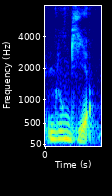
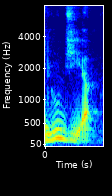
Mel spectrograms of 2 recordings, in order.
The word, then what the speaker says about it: Lugia: Ou il y en a qui l'appellent Lugia. Mais normalement, non, c'est Lugia. Dans la prononciation française.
